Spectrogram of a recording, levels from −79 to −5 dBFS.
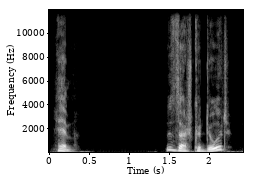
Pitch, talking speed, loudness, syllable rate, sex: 150 Hz, 125 wpm, -17 LUFS, 4.5 syllables/s, male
